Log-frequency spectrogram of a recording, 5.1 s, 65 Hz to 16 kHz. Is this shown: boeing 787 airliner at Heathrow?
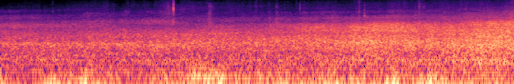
yes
